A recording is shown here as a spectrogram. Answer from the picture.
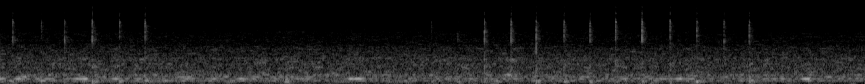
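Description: Light fingertip taps on a small plastic funnel set in a nail polish bottle, knocking mica powder down into the polish: a few sharp ticks early, then a quicker run of about four or five ticks a second about five seconds in.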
